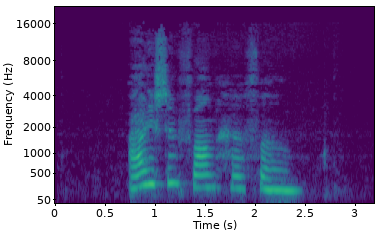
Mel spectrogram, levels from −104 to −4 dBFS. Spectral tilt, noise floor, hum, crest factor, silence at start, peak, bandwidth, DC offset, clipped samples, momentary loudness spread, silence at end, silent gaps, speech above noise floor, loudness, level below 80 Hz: -4.5 dB/octave; -85 dBFS; none; 18 dB; 0.75 s; -30 dBFS; 16.5 kHz; under 0.1%; under 0.1%; 11 LU; 0.7 s; none; 41 dB; -45 LUFS; -86 dBFS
